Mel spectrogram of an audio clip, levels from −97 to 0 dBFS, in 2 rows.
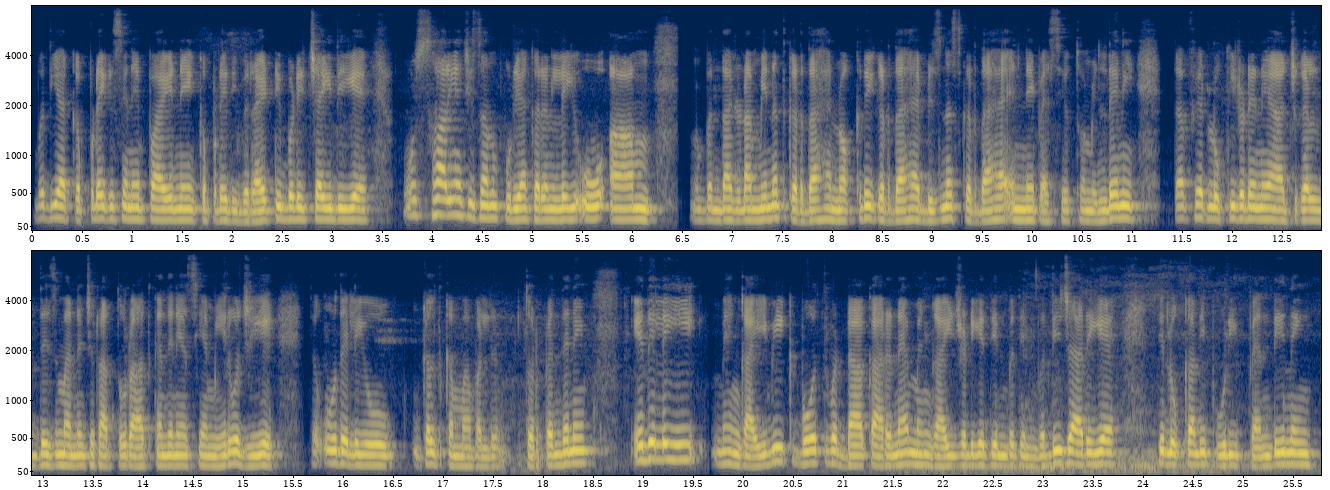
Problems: constant background noise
